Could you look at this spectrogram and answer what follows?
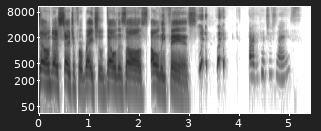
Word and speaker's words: Dolezal: Dolezal.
